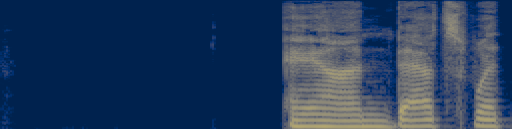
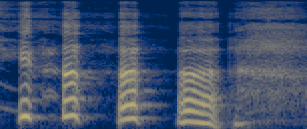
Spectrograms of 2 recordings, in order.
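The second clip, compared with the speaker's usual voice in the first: short high laugh at herself; 13 semitones higher than usual. Real, not acted. Laughs at own pronunciation trouble.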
